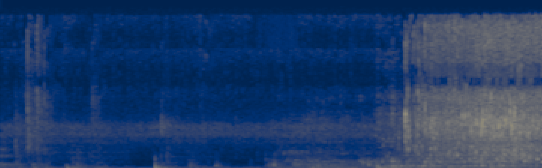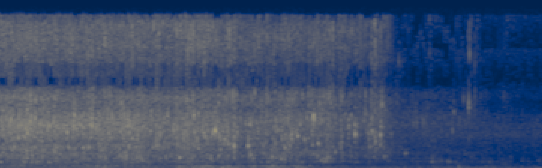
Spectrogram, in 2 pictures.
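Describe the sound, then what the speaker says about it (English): Water rushing and trickling through a leaking toilet flush pipe after a few knocks, a loud steady gush that continues to the end. "there's a little problem with the toilet flushing pipe here. I think it's leaking."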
